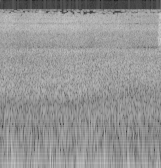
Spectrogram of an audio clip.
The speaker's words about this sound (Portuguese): Hoje estreando com esse barulho de fundo mais conhecido como mar. Estou aqui hoje na trilha sonora de Celan Sul, curtindo aqui o visual de fim de tarde da maresia, o oceano calmo, tranquilo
